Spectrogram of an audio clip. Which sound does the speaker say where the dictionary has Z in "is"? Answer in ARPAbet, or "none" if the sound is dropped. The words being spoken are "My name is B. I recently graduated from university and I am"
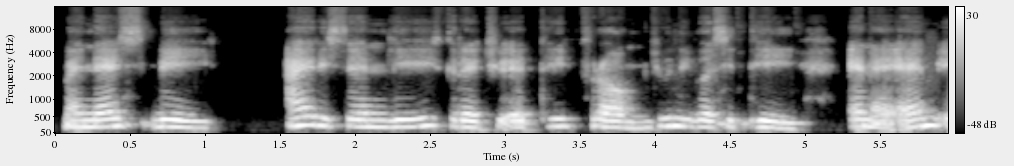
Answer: S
